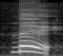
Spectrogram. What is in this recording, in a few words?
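"mei", Mandarin Chinese, fourth tone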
